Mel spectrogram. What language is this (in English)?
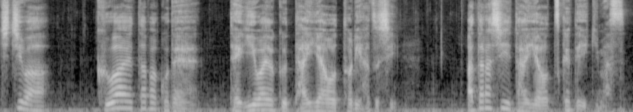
Japanese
